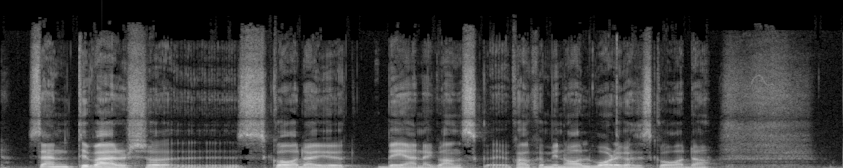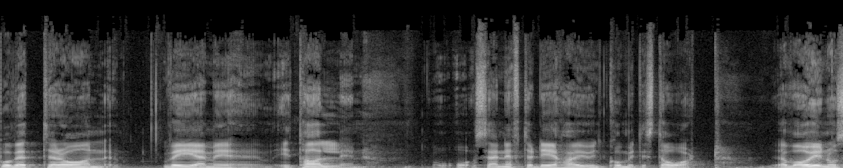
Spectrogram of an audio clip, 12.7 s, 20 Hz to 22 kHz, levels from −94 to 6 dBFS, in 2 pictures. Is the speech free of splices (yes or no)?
yes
